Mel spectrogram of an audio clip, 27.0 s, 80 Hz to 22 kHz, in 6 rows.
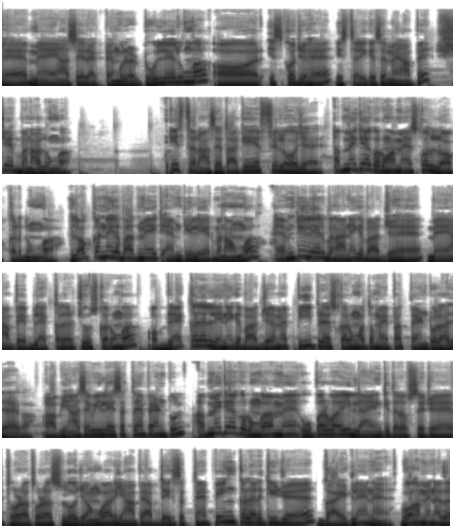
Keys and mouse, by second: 1.6-8.2 drag, 11.0 click, 14.2 click, 17.3 p.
